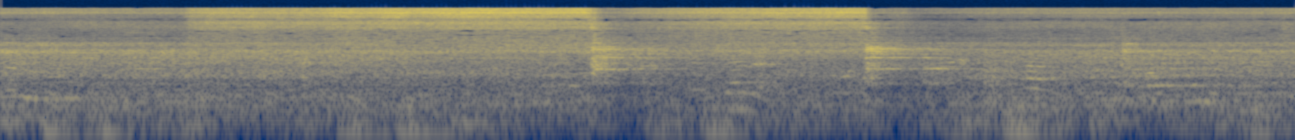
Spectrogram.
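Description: Steady workshop machine noise: a low rumble with an uneven beat and a hiss that swells for a couple of seconds about a second in, then again near the end.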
